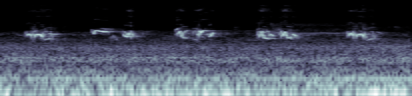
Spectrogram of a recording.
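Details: Song of an American robin: five warbled phrases, each a rich, slurred whistle lasting about a third of a second, separated by short pauses over a steady low hum.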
